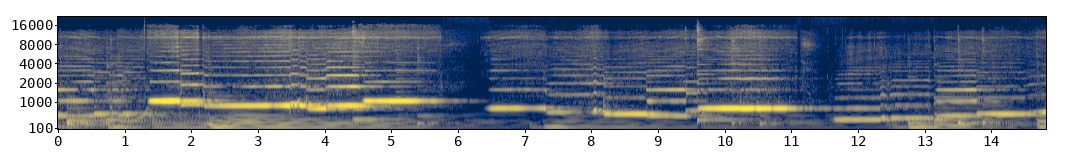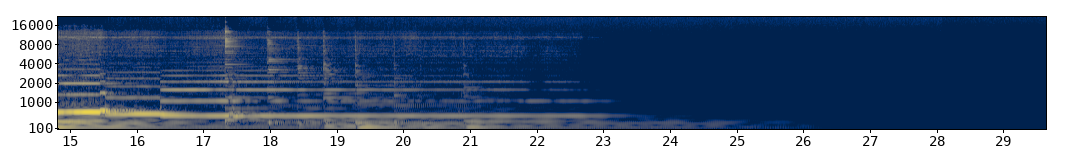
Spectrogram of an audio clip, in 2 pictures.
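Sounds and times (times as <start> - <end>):
flute: 0.0 - 23.2.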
